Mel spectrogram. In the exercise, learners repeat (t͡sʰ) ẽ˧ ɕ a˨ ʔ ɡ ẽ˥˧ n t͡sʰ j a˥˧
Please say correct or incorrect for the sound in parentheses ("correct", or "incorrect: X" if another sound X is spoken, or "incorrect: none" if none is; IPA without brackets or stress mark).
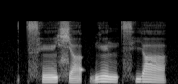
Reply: correct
